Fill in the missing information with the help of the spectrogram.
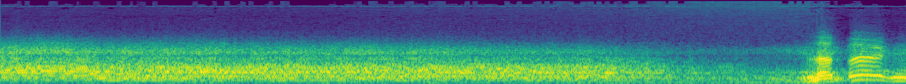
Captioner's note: airplane engine roaring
